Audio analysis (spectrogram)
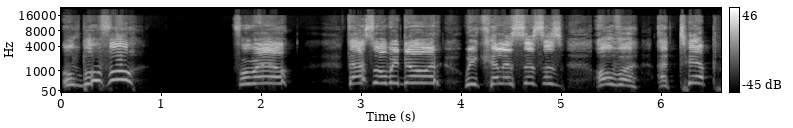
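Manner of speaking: high, stunned, can't believe this; incredulous outrage. Real, not acted. Host reacting to the braid shop clip, high incredulous outrage.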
